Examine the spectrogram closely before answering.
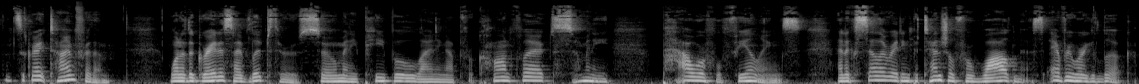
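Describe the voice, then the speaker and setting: A woman acting in an audio drama as an enigmatic hitchhiker, an unflappable collector who speaks in a measured, cryptic, knowing way. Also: low-pitched, animated, a little mellow. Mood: sly menace.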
